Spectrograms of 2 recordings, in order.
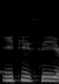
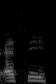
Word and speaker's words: etc: we can see we've got etc or etsy however you want to pronounce it really really depends on you we can go to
